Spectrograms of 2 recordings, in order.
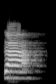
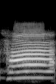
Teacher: का इसमें कम समय लगा फिर खा इसमें ज्यादा समय लगा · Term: अल्प प्राण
